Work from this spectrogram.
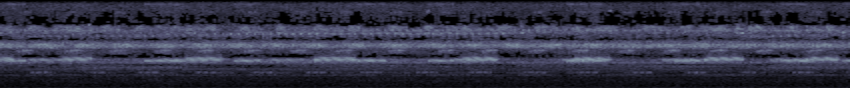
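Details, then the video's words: Gentle chirping of crickets in a park as evening falls: layered high-pitched trills that never stop, punctuated by a softer repeated pulse near once per second, with low-frequency background noise throughout. "Cricket Sounds in a Peaceful Park"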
